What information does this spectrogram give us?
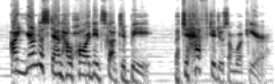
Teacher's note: i pause for just a moment between the two sentences and notice how my pitch the musical note of my voice goes up on stressed content words and goes down at the end of each sentence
